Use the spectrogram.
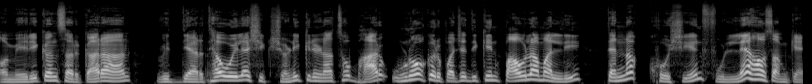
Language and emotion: Goan Konkani, happy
